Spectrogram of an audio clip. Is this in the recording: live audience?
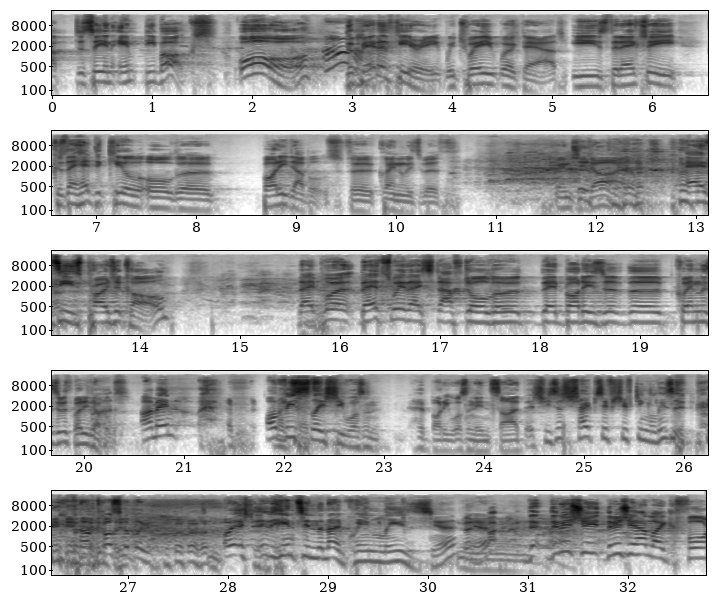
yes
